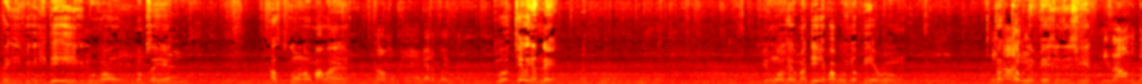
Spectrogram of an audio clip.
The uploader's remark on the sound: Bonus episode in the car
